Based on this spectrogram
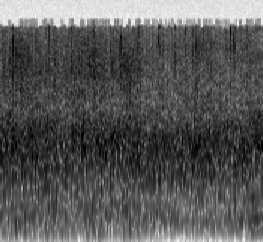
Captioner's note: some Applause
